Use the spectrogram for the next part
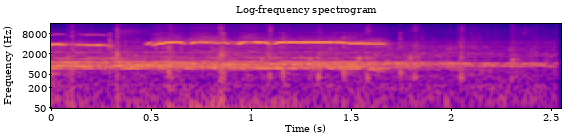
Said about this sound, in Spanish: Aplauso, aplauso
